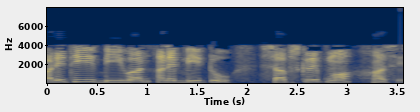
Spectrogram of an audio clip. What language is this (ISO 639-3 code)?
guj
